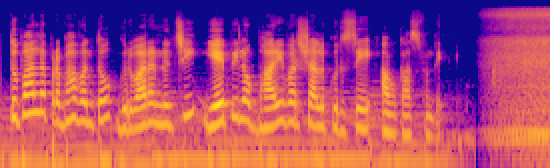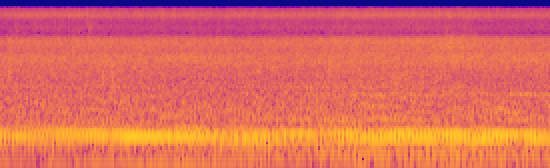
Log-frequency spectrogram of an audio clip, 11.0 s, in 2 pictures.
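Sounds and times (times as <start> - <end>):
heavy rain on a road: 4.9 - 11.0.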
